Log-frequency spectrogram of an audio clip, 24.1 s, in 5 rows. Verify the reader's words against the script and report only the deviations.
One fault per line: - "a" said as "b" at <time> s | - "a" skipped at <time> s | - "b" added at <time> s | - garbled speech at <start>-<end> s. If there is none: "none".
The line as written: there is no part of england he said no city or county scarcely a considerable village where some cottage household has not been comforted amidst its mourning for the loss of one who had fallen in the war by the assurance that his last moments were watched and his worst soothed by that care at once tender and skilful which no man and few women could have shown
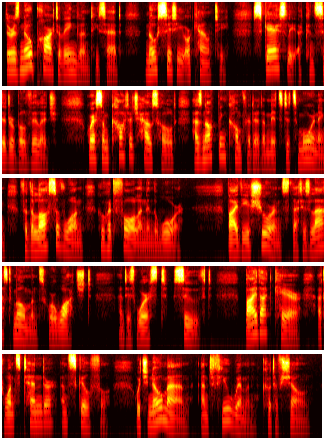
none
